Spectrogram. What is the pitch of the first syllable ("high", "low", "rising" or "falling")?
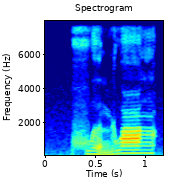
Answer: low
